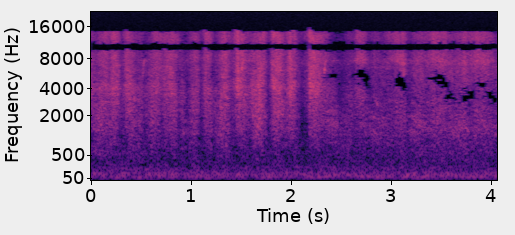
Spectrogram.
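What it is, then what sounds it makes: Shaggy fabric doormat being scrubbed. A small, foamy shag-pile fabric doormat is scrubbed with a small wooden-backed brush. The result is a steady, continuous rubbing, scratching sound with a low rumble underneath and repeated bright brushing strokes across the whole clip.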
